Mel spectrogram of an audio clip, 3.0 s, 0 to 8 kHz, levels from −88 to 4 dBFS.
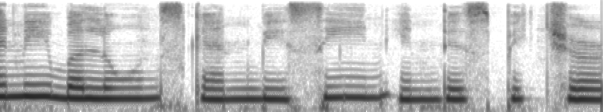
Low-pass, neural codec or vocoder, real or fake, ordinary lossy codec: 7.2 kHz; vocoder, 44.1 kHz, 128 mel bands every 512 samples, BigVGAN v2; fake; none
